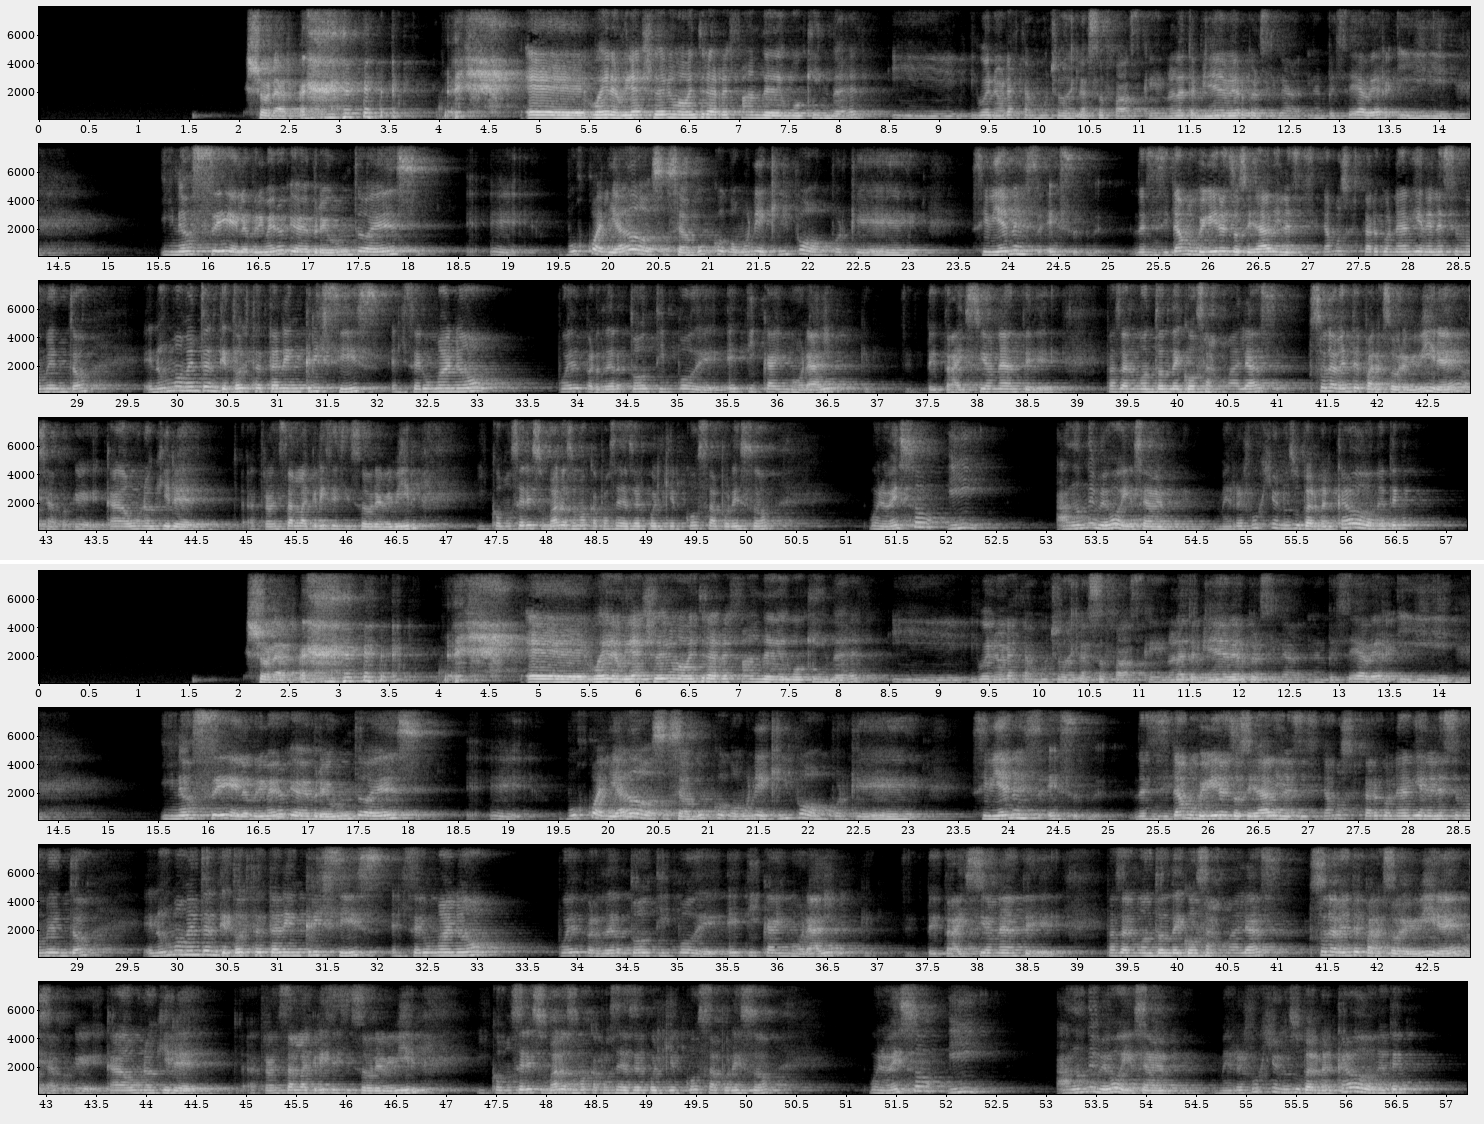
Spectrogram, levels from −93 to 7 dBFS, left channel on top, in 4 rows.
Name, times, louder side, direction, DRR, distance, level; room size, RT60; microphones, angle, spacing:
voice 1, 2.1-3.6 4.1-8.2 8.5-14.7 15.5-18.1 18.8-19.1 19.6-23.1 23.7-24.9 25.2-29.1 29.7-33.1 33.8-36.9 37.5-41.0 41.3-44.5 45.0-47.0 47.3-50.3 51.2-52.4 53.1-56.6, equal, 15° left, 3 dB, 1.9 m, -20 dB
29.0 x 20.5 x 9.2 m, 1.3 s
head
